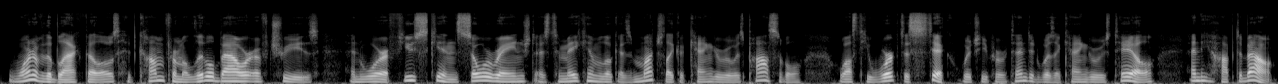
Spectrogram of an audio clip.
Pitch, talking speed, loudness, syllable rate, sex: 130 Hz, 215 wpm, -21 LUFS, 5.5 syllables/s, male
